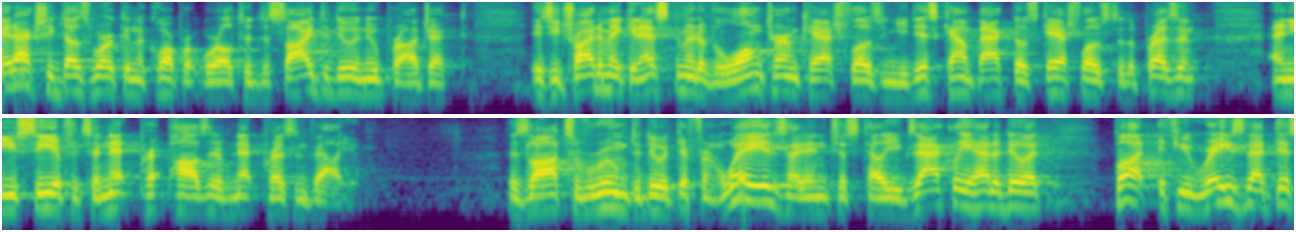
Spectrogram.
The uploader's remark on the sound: These views were first aired at The AQR Asset Management Institute's conference: Insight Summit.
